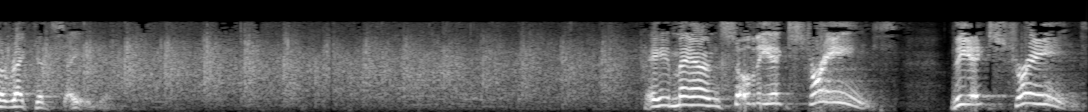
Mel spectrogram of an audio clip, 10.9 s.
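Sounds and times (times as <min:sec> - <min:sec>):
speech: 0:00.0 - 0:01.2, 0:06.4 - 0:10.8
audience clapping: 0:00.0 - 0:07.8.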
